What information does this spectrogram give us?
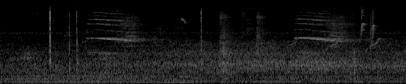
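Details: Blue Jays near a bird feeder mob an owl in daylight, giving harsh, rising squawks about two seconds apart with scattered clicks and chirps, trying to drive it off the feeder.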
